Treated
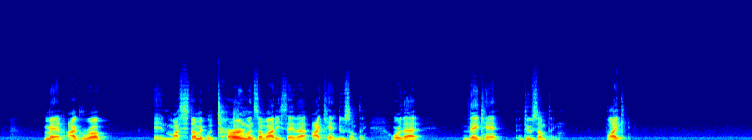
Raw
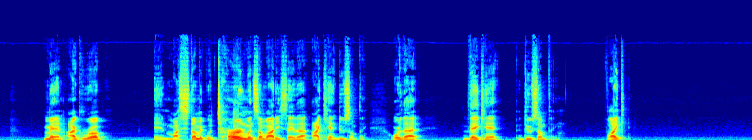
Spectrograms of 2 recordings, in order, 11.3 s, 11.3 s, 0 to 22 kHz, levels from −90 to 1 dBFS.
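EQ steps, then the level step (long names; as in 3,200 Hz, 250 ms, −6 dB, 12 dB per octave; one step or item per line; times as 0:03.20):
high-pass filter 220 Hz 12 dB per octave
low-pass filter 10,000 Hz
high-frequency loss of the air 330 metres
0.0 dB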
